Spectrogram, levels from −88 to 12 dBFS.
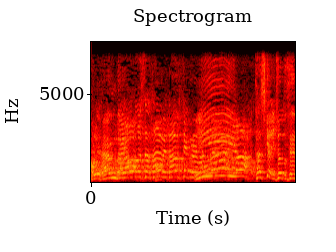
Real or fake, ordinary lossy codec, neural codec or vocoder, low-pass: real; Opus, 64 kbps; none; 7.2 kHz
